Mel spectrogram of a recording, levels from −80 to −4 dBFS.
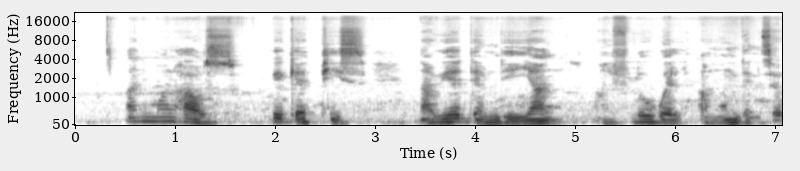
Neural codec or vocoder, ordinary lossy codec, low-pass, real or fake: none; none; none; real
